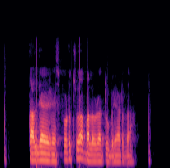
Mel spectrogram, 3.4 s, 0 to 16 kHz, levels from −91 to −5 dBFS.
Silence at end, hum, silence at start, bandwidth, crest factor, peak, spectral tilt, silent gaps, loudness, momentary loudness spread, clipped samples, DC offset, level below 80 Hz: 0.4 s; none; 0.1 s; 7.6 kHz; 20 dB; -10 dBFS; -8.5 dB/octave; 0.21-0.58 s, 2.87-2.93 s; -29 LUFS; 13 LU; under 0.1%; under 0.1%; -58 dBFS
